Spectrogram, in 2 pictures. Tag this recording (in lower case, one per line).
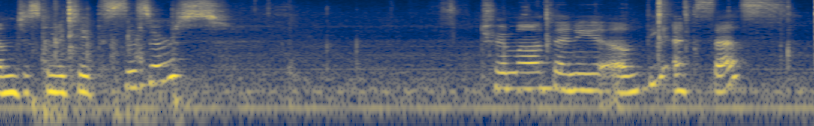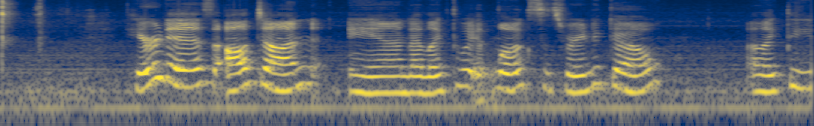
inside a small room
speech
